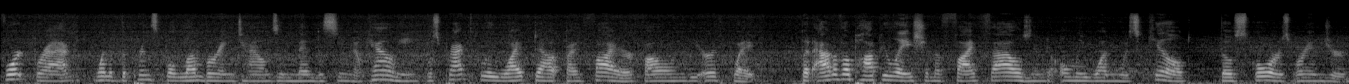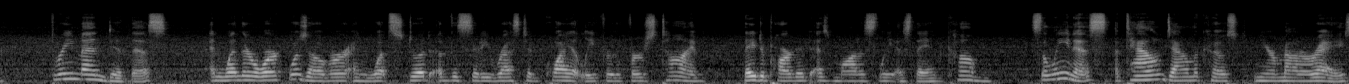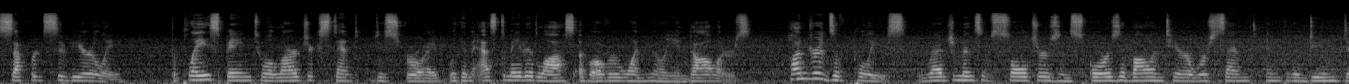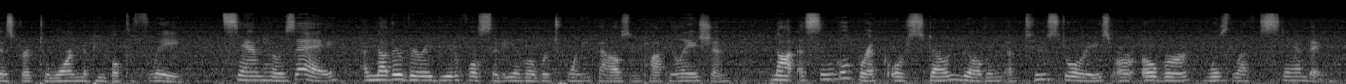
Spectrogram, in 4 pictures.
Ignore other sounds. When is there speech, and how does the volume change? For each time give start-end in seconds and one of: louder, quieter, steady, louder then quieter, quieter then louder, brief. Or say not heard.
0.0-53.8 steady.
